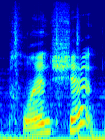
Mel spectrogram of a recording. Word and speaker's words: planchette: A planchette?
